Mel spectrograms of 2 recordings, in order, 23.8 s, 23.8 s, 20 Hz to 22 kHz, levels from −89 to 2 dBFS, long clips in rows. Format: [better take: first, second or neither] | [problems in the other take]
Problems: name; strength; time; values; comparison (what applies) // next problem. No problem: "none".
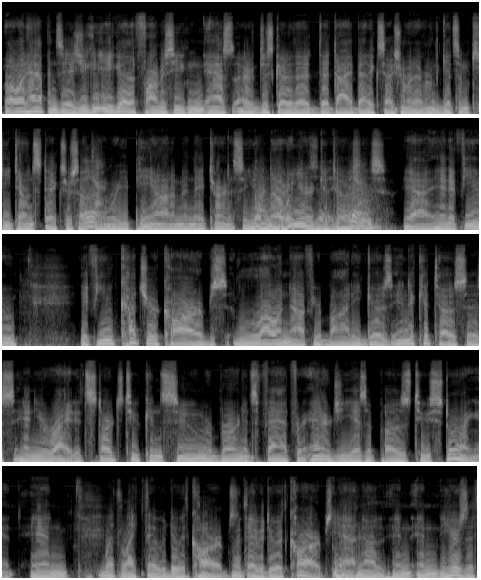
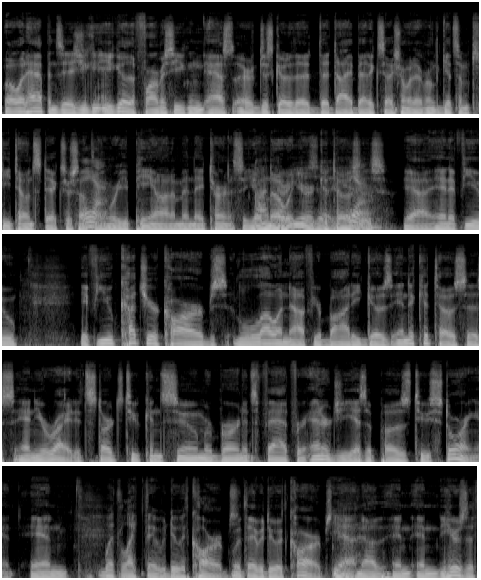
second | distortion; slight; 10 dB below the speech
